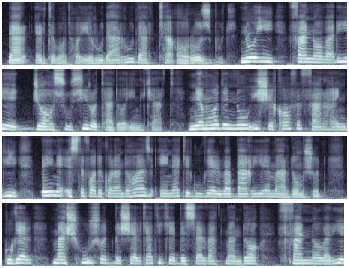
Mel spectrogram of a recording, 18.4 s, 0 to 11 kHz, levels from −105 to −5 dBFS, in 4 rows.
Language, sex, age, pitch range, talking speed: Persian, male, 50-69, 125-165 Hz, 130 wpm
